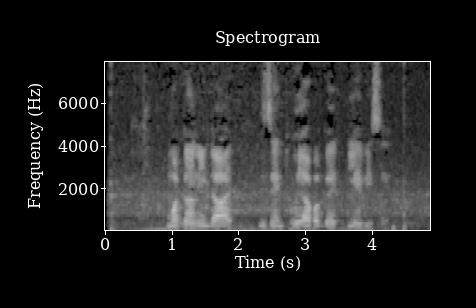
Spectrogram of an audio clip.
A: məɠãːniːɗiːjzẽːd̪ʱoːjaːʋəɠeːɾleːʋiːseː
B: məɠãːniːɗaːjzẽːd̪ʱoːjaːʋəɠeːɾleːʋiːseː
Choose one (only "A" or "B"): B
